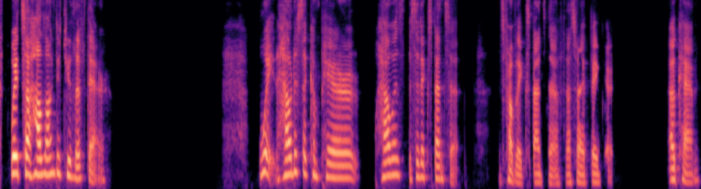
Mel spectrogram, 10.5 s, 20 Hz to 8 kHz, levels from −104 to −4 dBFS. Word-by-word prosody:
Wait, 275 0 +10
so 265 -1 +8
how 250 0 +8
long 255 +1 +3
did 270 -2 -5
you 235 - +3
live 190 -1 -2
there? 170 -3 -7 2.3
Wait, 290 -8 +1
how 245 +8 +4
does 290 +1 -3
it 265 - -1
compare? 200 -5 -2 0.3
How 225 +3 +1
is 245 0 -6
is 170 - -11
it 220 - -4
expensive? 195 -3 -5 0.6
It's - - -16
probably 130 - -2
expensive 120 -2 -8
that's 130 0 -10
what 130 -2 -2
I - - -5
figured. 130 0 -8 0.8
Okay, 175 -6 -2
205 Hz, 150 wpm, -23 LUFS, 165-250 Hz, 2.3 s, Wait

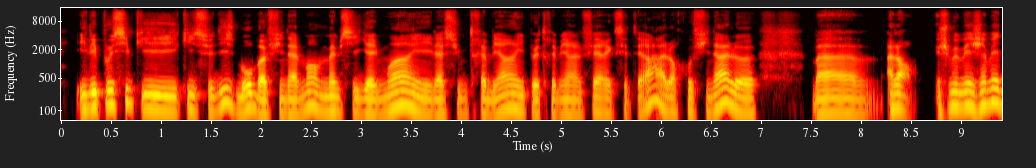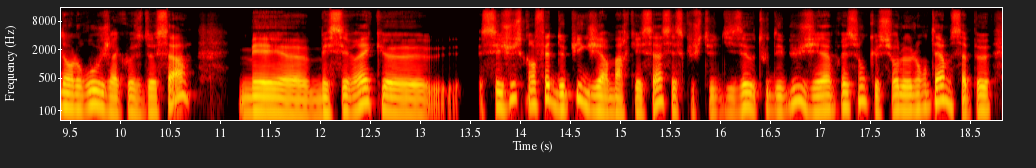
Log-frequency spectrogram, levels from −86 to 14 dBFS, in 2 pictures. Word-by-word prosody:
il 115 +2 0
est 125 - +6
possible 135 +3 +2
qu'ils 105 -5 +1
qu'ils 110 -1 -3
se 100 - -1
disent: 135 +6 -1
«Bon, 100 +5 +4
bah, 85 -7 +5
finalement, 90 +9 0
même 100 0 +1
s'il 95 0 -1
gagne 90 -2 +3
moins, 125 +8 +4
il 90 -5 +1
assume 90 0 -3
très 90 - -2
bien, 105 +7 +1
il 105 - -1
peut 90 -1 -1
très 90 - -6
bien 85 0 -2
le 85 - -5
faire 95 +3 -1
et 90 - -3
cetera», - - -1
alors - - 0
qu'au - - -2
final 125 +7 +2
heu, 95 -3 +2 0.5
bah, 95 0 +3
hem - - -15
alors, - - +2 0.2
je - - -1
me 130 - +3
mets 125 +1 +3
jamais 135 +6 +3
dans 120 -3 +2
le 110 - 0
rouge 120 -1 0
à 95 - 0
cause 90 -2 -5
de 100 - -2
ça, 100 - +1 0.5
mais, 100 +1 +3
heu, 90 -2 +2
mais 90 +2 -3
c'est 105 +4 +2
vrai 145 +9 +1
que 95 - 0 0.5
c'est 125 - 0
juste 180 +10 -2
qu'en 135 - -2
fait 180 +7 0
depuis 115 +9 -2
que 120 - -3
j'ai 105 0 +3
remarqué 95 +1 -3
ça, 145 - -1
c'est 100 - -4
ce - - -7
que - - -16
je 90 - -8
te - - -10
disais 100 +5 -3
au 120 - -1
tout 105 - -11
début, 105 +10 -5
j'ai 105 -7 -1
l'impression 120 +8 -1
que 130 - -7
sur 110 +3 -1
le 110 0 +2
long 115 +2 -3
terme, 155 +5 +1
ça 90 -7 -2
peut 105 +4 -2
105 Hz, 245 wpm, -22 LUFS, 95-120 Hz, 0.5 s, est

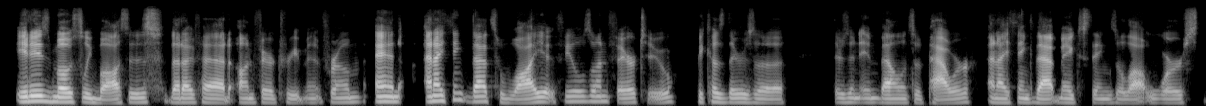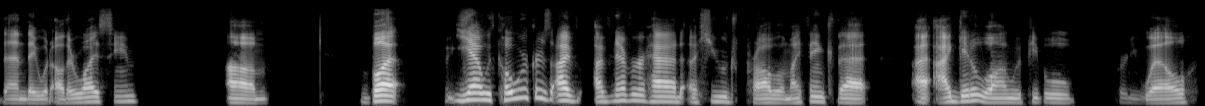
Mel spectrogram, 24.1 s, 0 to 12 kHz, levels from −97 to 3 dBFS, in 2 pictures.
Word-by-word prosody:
it 155 +1 +4
is 170 -1 +7
mostly 145 -2 +4
bosses 130 +5 -2
that 135 0 -1
I've 130 0 0
had 125 -3 +1
unfair 130 -1 -5
treatment 130 0 -12
from. 140 +2 -7
And 155 0 +5 0.2
and 155 +2 +7
I 175 - +5
think 210 -4 -10
that's 160 -1 +2
why 120 0 +1
it 150 -1 -2
feels 160 0 -6
unfair 145 -5 -4
too. 145 +3 -9 0.2
Because 135 0 -5
there's 130 -1 -4
a 115 -2 -4 0.5
there's 135 0 -9
an 135 -1 -7
imbalance 125 -2 -3
of 120 -3 -12
power, 125 +6 -1 0.2
and 130 - -2
I 125 -1 -1
think 125 +1 -7
that 120 +1 +3
makes 125 -2 -7
things 120 0 -11
a 115 - -9
lot 115 0 -3
worse 120 0 -9
than 115 -1 -7
they 115 0 -4
would 115 - -7
otherwise 145 +6 -1
seem. 165 +1 -12 0.9
Um 120 -2 +2 1.0
But 175 - +11 0.4
Yeah, 215 -3 +4
with 205 -2 +3
coworkers, 255 +2 +1
I've 185 -3 +6 0.2
I've 155 +1 -1
never 185 +1 -1
had 160 -2 +3
a 135 - -8
huge 155 +2 -8
problem. 125 -1 -2
I 125 +1 -5
think 155 -3 -6
that 130 -2 +2 0.4
I - - +3
I 150 - +2
get 165 +3 0
along 135 -7 0
with 130 -1 -8
people 130 -2 -8 0.5
pretty 135 -3 -26
well. 120 +3 -2
135 Hz, 160 wpm, -24 LUFS, 125-160 Hz, 1.0 s, But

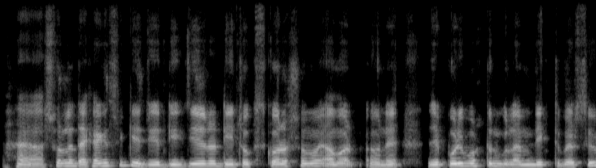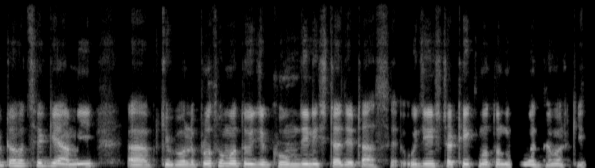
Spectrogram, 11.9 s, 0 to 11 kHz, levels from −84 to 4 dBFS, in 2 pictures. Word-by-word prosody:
হ্যাঁ, 140 -5 +1
আসলে 175 +8 -1
দেখা 150 +4 +2
গেছে 190 +2 -3
কি 205 - +1
যে, - - +2 0.2
ডিজিটাল 155 +5 +3
detox 140 +2 +1 0.2
করার 155 +1 +3
সময় 170 +1 +1
আমার 125 0 0 0.3
মানে 125 0 +1 0.4
যে 130 - +5
পরিবর্তনগুলা 165 -3 +2
আমি 130 - +2
দেখতে 130 0 -4
পারসি, 130 -1 -1
ওটা 190 -3 -1
হচ্ছে 180 +2 -3
গিয়ে 175 -2 +3
আমি 145 +2 +2 0.5
আ - - +4 0.3
কী - - -1
বলে? 125 0 0
১ম 170 +2 +1 0.2
ত - - -16
ওইযে 140 -2 +2
ঘুম 140 +1 +1
জিনিসটা 150 -2 +2
যেটা 130 -1 +1
আছে, 115 - -17 0.2
ওই 140 - +1
জিনিসটা 160 -1 +2
ঠিক 145 - +4
মতন 145 0 0
ঘুমাইতাম 125 -2 -3
আরকি। 115 - -10
145 Hz, 185 wpm, -22 LUFS, 130-165 Hz, 0.5 s, যে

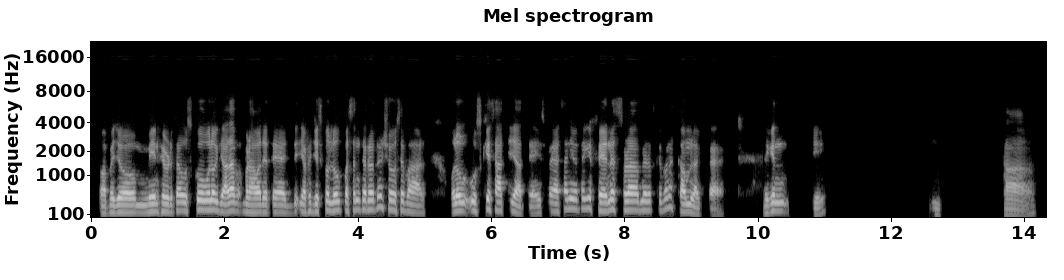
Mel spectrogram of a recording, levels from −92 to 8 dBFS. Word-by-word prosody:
वहाँ 115 - 0
पे 125 - 0
जो 130 0 +4 0.2
मेन 130 +3 0
फेवरेट 140 -1 +1
होता 145 +4 -1
है, 155 - +3
उसको 170 +3 +1
वो 170 0 +4
लोग 170 -1 +4
ज़्यादा 150 0 +5
बढ़ावा 130 -1 +3
देते 130 +1 -2
हैं 130 -1 +3 0.2
या 135 - +2
फिर 150 - -7
जिसको 140 +4 -1
लोग 160 +1 +1
पसंद 170 +1 -2
कर 175 -1 +2
रहे 170 - +5
होते 210 - -4
हैं, 220 - -2
शो 175 -4 0
से 165 - -2
बाहर 125 -2 0
वो 135 - -9
लोग 150 0 +2
उसके 185 +4 0
साथ 165 -3 +1
ही - - -5
जाते - - 0
हैं 115 - -4
इसमें 145 +4 -4
ऐसा 140 +6 0
नहीं 190 0 +1
होता 185 +1 -4
कि 195 - -1
फेयरनेस 165 +4 +2
थोड़ा 165 0 +5
मेरे 165 0 0
को 160 -1 -13
तो 190 - -4
ना 215 - -5
कम 140 -1 +2
लगता 100 - -4
है - - -15 0.6
लेकिन 150 +4 -1 0.4
जी। 100 0 -9 1.6
हुँ, 95 -2 -15 1.0
हाँ। 90 +4 -6
150 Hz, 215 wpm, -22 LUFS, 130-165 Hz, 1.6 s, ज़्यादा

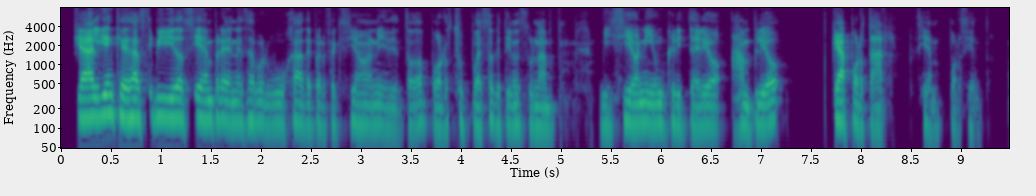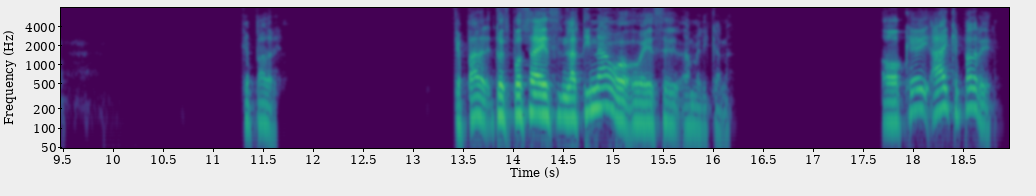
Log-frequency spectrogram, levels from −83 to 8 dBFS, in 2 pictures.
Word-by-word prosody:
Que 145 - +4
alguien, 150 +3 +7
que 155 -2 +1
has 145 -1 +2
vivido 150 -2 0
siempre 140 0 -2
en 130 - -5
esa 130 +1 -7
burbuja 120 0 -7
de 115 - -7
perfección 115 +1 -9
y 115 - -7
de 105 -1 -12
todo, 110 +5 -10
por 110 -3 -9
supuesto, 120 +2 -8
que 110 - -9
tienes 115 -1 -10
una 110 -2 -5 0.5
visión 120 +3 -4
y 120 -1 -3
un 120 - -5
criterio 110 -1 -5
amplio 115 +1 -4 0.4
que - - +7
aportar - - 0 0.3
100% - - -15 2.0
¡Qué - - -8
padre! - - -9 1.7
¡Qué - - -3
padre! 145 0 0
¿Tu 165 - +4
esposa 165 +3 +7
es 165 0 +7
latina 175 +9 +3
o 140 -10 +3
o - - +1
es, 120 +1 -2
eh, 120 -4 -6
americana? 105 -2 -13 1.5
Okey. 130 +11 -1
Ay, 195 +5 +5
¡qué 180 - -4
padre! 205 +2 -2
125 Hz, 140 wpm, -25 LUFS, 115-150 Hz, 2.0 s, alguien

